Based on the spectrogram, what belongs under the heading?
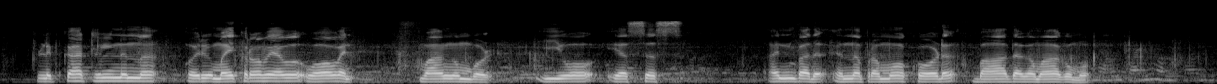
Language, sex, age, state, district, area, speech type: Malayalam, male, 45-60, Kerala, Thiruvananthapuram, rural, read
